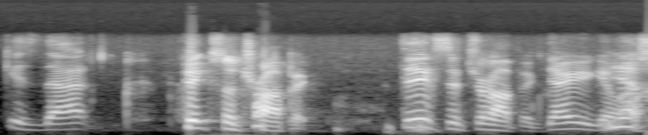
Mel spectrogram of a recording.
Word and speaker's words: thixotropic: And there's a name for that, and I'm going to probably mispronounce it, but it's Thixotropic. Is that Thixotropic.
